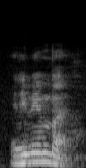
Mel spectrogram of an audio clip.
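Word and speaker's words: remember: पहला छोटी के रूप में, दूसरा ए के रूप में, तीसरा अ के रूप में। एक वर्ड मीनिंग में एक ई तीन तरह से उच्चारण हो रहा है।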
